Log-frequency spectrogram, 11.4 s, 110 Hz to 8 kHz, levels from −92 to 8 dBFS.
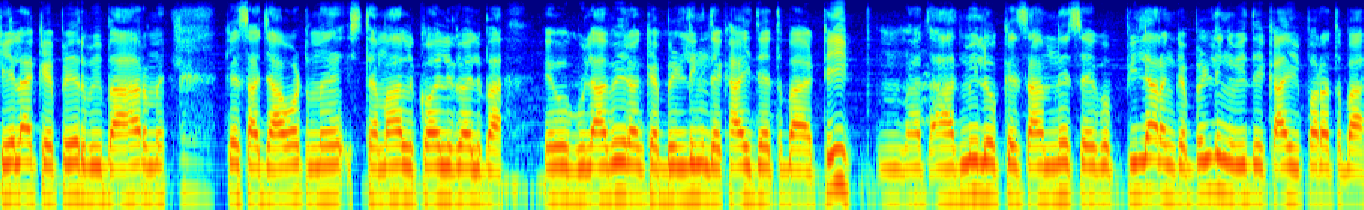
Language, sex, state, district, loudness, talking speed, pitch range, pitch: Bhojpuri, male, Bihar, Saran, -17 LUFS, 190 wpm, 130-145 Hz, 135 Hz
